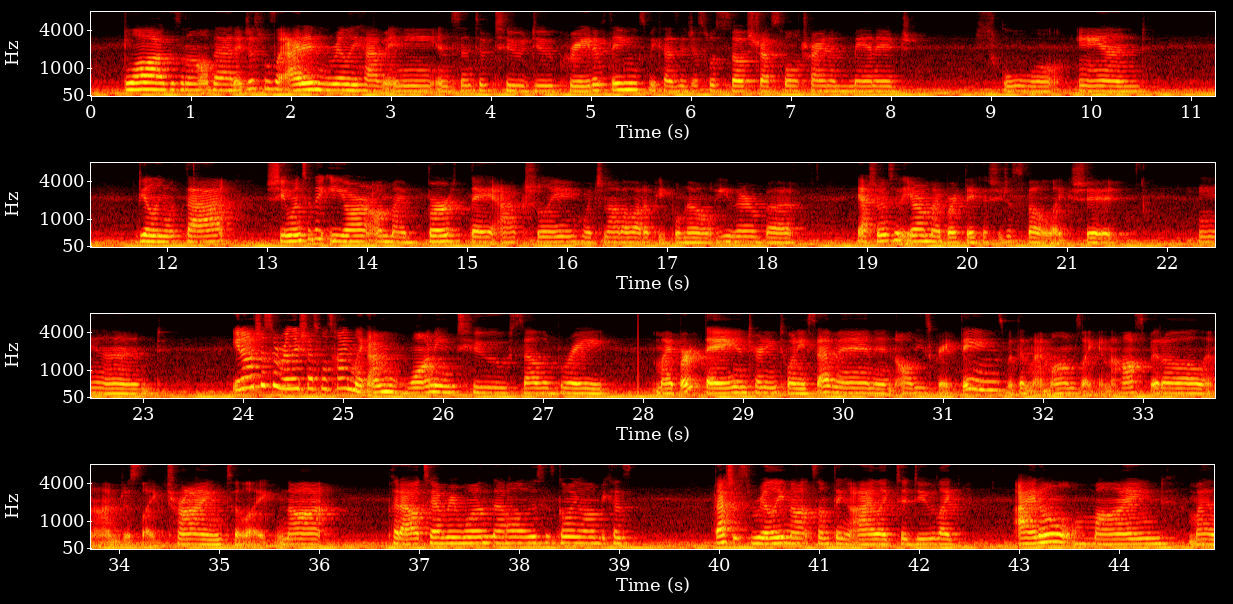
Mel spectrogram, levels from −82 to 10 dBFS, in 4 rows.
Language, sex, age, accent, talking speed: English, female, 10-29, American, 175 wpm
